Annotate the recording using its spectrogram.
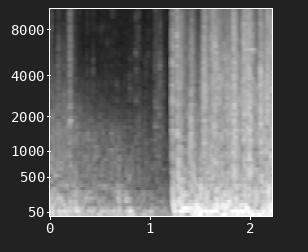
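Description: A rocket launcher fires with a loud blast.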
